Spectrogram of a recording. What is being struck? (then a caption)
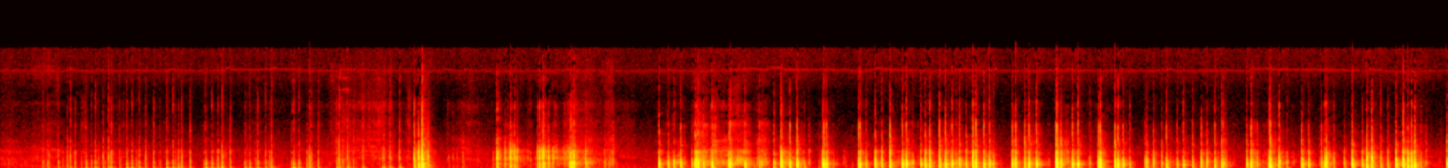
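Flat cardboard box. Fingertips and nails tap and type on the printed keys of a flat printed cardboard box for a wireless keyboard resting on a lap. Rapid, dry, papery clicks come in dense bursts with short pauses, centred in the mid-range, with one sharper tap standing out just after four seconds. Each tap dies away almost instantly with no ring.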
